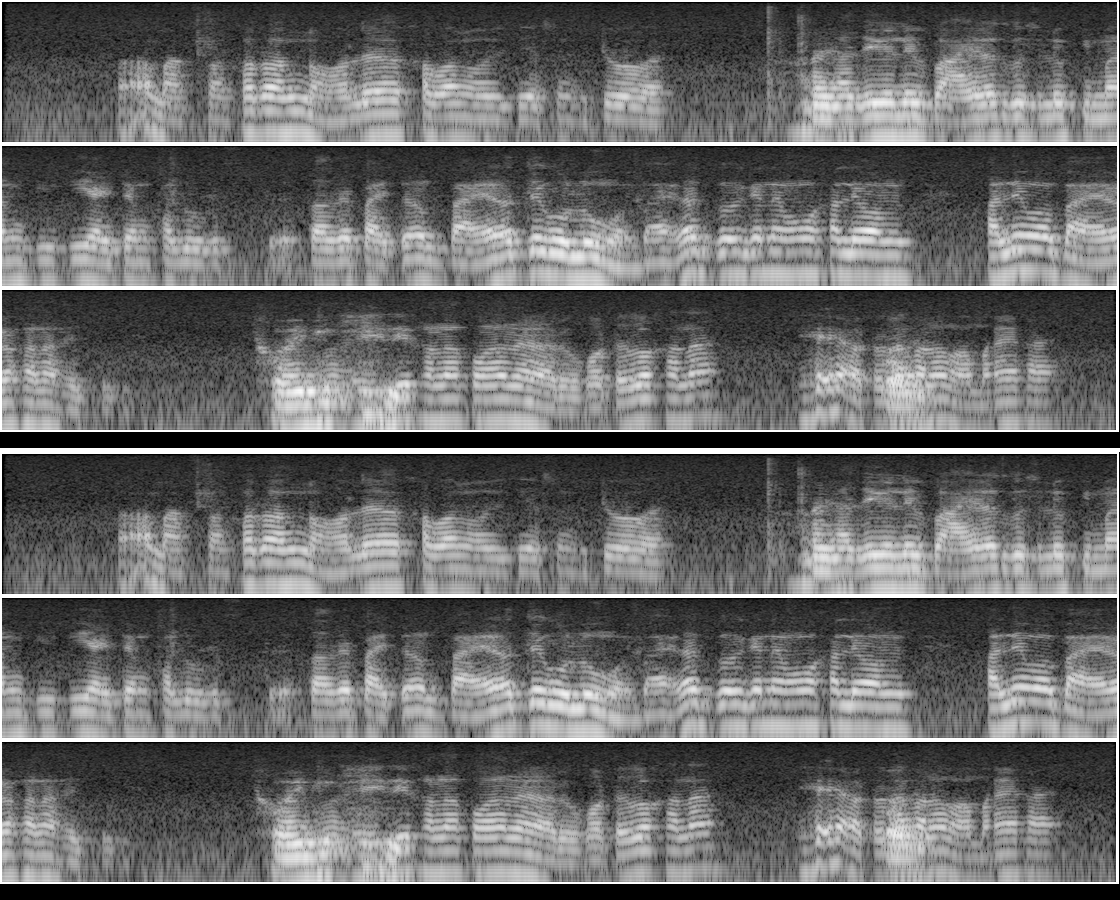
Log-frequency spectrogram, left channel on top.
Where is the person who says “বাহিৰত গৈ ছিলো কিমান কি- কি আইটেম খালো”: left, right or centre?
Centre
